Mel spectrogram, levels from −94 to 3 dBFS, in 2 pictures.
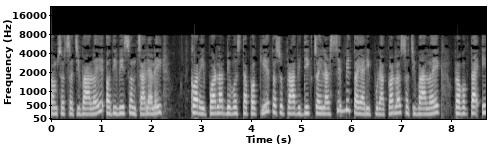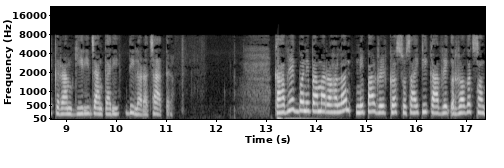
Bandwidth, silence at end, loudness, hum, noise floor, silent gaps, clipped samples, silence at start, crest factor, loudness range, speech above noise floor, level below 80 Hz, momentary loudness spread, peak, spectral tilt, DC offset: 8 kHz; 0 s; -17 LUFS; none; -61 dBFS; none; under 0.1%; 0 s; 18 dB; 6 LU; 44 dB; -52 dBFS; 7 LU; 0 dBFS; -4 dB/octave; under 0.1%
